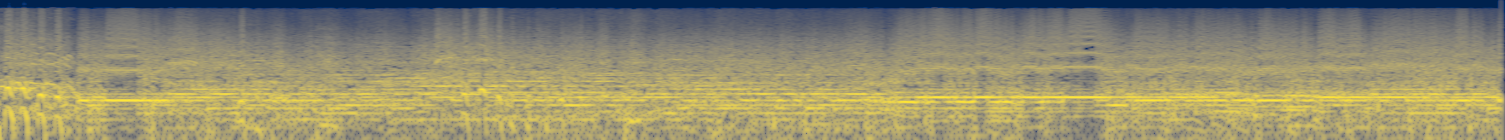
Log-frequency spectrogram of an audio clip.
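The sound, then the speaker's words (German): Synthesized orchestral music, played by no one and produced only by a file driving electronic musical instruments, plays continuously at a steady, fairly loud level, with sustained layered chords and a reverberant tail and no voices over it. “die gesamte Musik aus wie ein Orchester sozusagen zusammengesetzt aus den einzelnen Instrumenten”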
